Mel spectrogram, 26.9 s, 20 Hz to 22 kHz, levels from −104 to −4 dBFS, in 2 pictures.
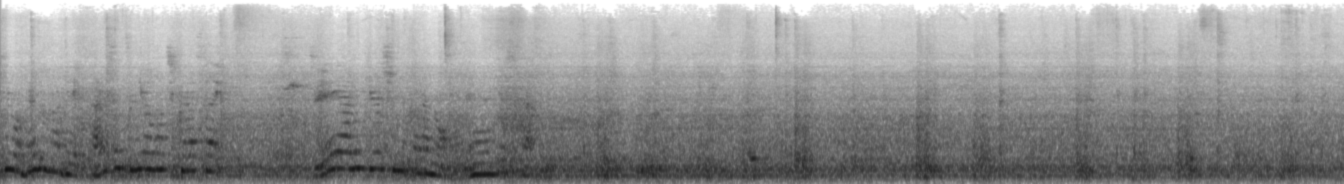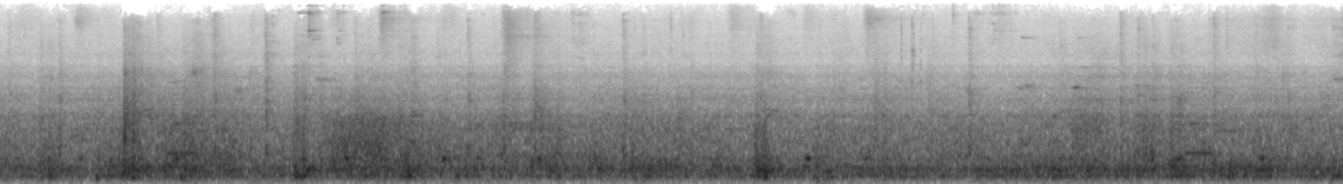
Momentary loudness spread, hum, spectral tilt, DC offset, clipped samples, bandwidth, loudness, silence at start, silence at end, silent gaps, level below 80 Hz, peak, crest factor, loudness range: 8 LU; none; -7.5 dB/octave; under 0.1%; under 0.1%; 17.5 kHz; -24 LUFS; 0 s; 0 s; none; -54 dBFS; -6 dBFS; 16 dB; 6 LU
